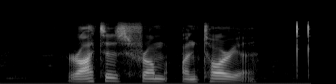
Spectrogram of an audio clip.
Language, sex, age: English, male, 22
